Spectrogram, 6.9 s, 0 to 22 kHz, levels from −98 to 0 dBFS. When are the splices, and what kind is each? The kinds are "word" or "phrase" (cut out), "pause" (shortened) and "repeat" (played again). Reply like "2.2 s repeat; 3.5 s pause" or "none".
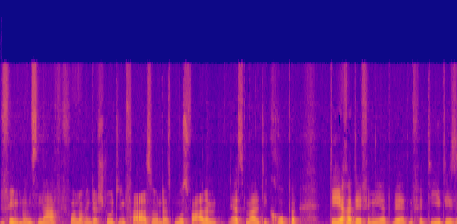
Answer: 2.6 s phrase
